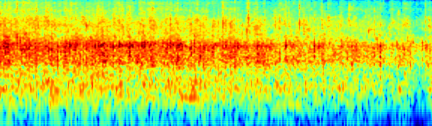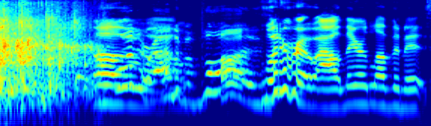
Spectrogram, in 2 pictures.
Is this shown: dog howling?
no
